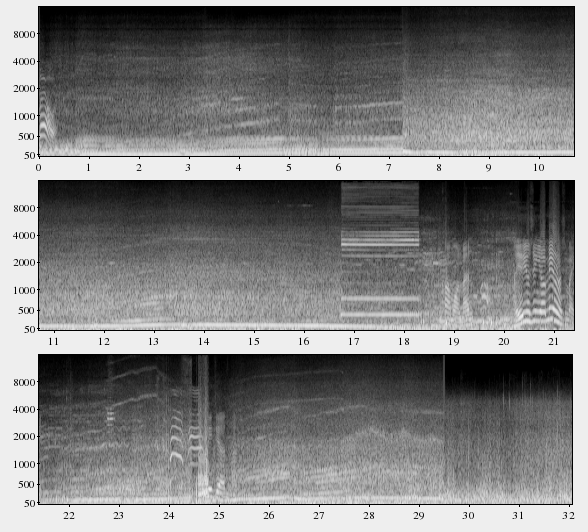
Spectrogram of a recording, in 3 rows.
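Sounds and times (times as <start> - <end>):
motorcycle engine accelerating: 0.0 - 18.3, 21.9 - 29.8
wind and road noise: 0.0 - 32.0
vehicle horn: 16.7 - 18.5, 22.6 - 23.1.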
